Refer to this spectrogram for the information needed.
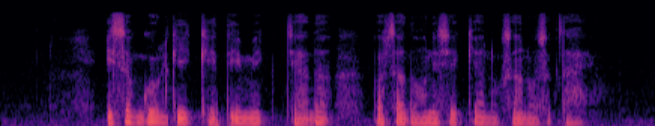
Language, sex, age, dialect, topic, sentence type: Hindi, male, 41-45, Marwari Dhudhari, agriculture, question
